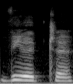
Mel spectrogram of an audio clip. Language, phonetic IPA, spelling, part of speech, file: Polish, [ˈvʲilt͡ʃɨ], wilczy, adjective, Pl-wilczy.ogg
